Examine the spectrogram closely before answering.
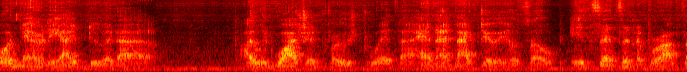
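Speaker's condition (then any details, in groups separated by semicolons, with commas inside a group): Laryngectomy with voice prosthesis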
